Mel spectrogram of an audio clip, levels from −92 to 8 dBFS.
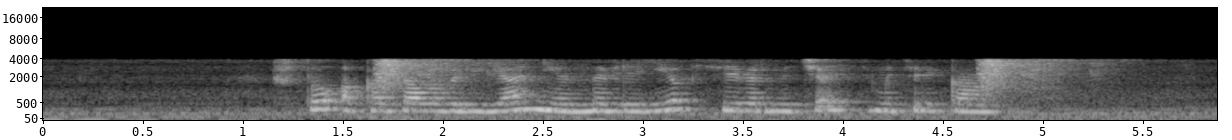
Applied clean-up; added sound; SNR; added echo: none; Shatter; 2 dB; reverberation time 0.3 s.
